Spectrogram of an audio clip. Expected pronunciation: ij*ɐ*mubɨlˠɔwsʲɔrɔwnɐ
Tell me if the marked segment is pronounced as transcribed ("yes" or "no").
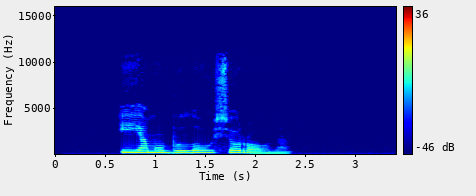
no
